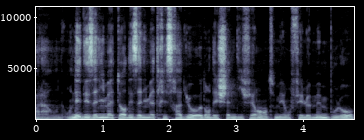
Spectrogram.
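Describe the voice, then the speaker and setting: On a very clean recording with a silent background, a man with a dark, mellow tone and fairly low pitch talks fairly quickly with fairly even intonation. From southern France (Carcassonne, Clermont-Ferrand). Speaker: radio host. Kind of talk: casual interview chat. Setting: podcast studio, no headphones.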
